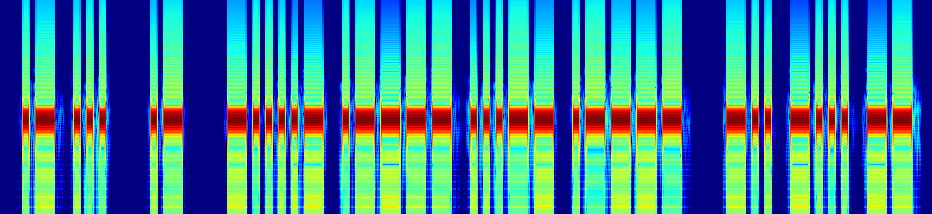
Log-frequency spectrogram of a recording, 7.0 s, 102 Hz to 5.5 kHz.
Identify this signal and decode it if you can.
Morse code, heard as a keyed tone, about 25 wpm, 600 Hz. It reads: AS A -131 DBM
